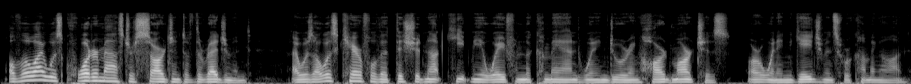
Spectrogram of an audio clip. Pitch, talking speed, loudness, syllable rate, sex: 115 Hz, 210 wpm, -19 LUFS, 6.1 syllables/s, male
